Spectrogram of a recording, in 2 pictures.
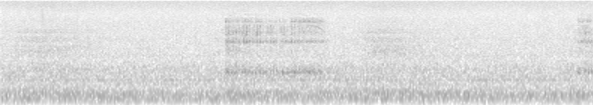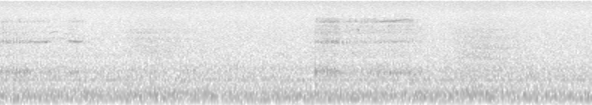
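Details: Wife snoring while asleep: soft snores recurring about every three and a half seconds under steady room hiss, each a brief rough breath sound.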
